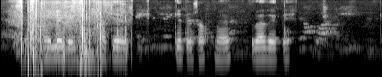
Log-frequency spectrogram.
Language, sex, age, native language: Icelandic, male, 12, Icelandic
